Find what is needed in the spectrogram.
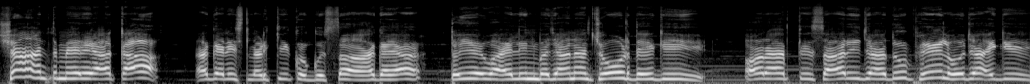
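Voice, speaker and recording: A cartoonish character voice with fairly high pitch drags along at a very slow pace while faint music plays in the background. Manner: deferential to its master.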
